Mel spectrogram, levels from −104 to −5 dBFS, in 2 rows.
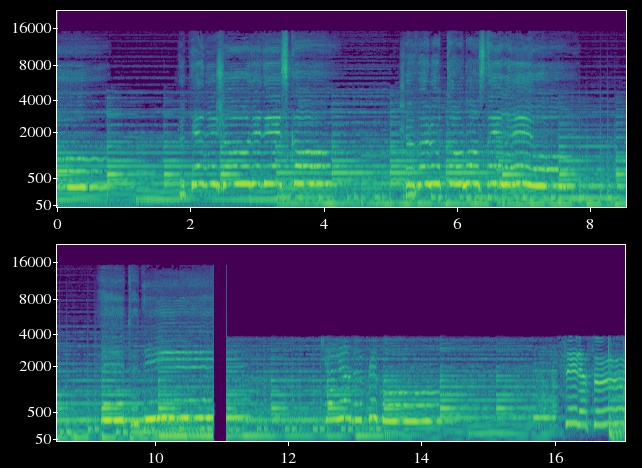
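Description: The recording likely switched to a poorer input device at 10.88 s: after a 200 ms silence, the rest of the sound loses everything above 3.8 kHz and turns dull and boxy, at about the same level, over a faint new background noise well below the signal.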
